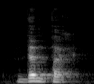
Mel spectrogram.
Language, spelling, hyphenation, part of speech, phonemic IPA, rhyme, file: Dutch, bumper, bum‧per, noun, /ˈbʏmpər/, -ʏmpər, Nl-bumper.ogg
- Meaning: bumper of a car, fender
